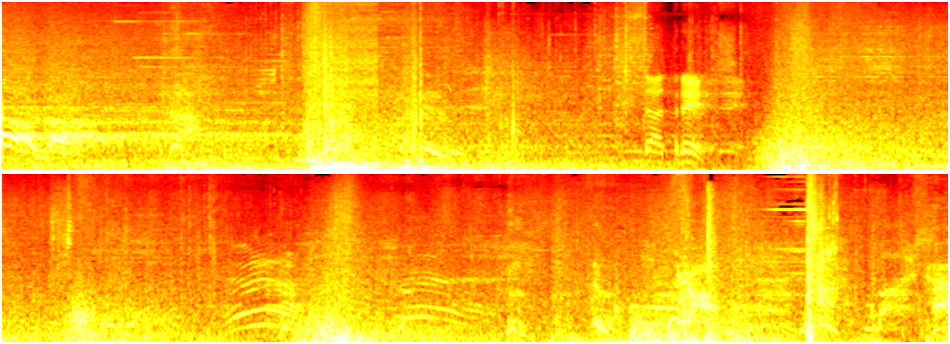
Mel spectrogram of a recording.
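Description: Metal blades clash and strike.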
